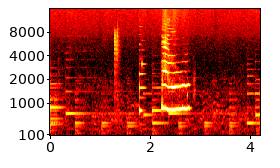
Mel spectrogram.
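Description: A cat in the Genshin Impact game meows in a few short, clear calls, with one longer rising meow near the middle, heard over a soft repeating musical loop.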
